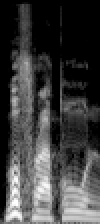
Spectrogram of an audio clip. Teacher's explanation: مفرطون را حکمش استعلاست و تا از حروف استعلاست غلیظ تلفظ میشه. مفرطون مد عارض للسکون به مقدار 2 یا 4 یا 6 حرکت میتونیم مد بدیم.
